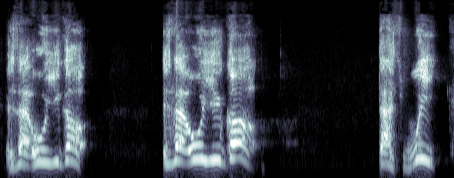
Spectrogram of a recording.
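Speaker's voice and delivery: lightly imitated Diaz taunt. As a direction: goad him like a fighter. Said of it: "He was telling Jake Paul".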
